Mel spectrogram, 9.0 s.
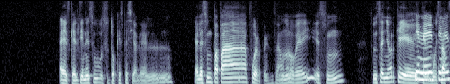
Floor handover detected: Yes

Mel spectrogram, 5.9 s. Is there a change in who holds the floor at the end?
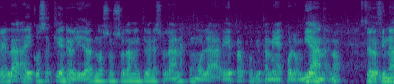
No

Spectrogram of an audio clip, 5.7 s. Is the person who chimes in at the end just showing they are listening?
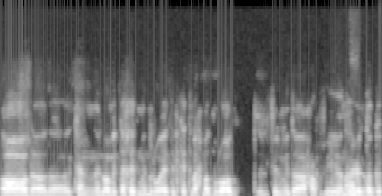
No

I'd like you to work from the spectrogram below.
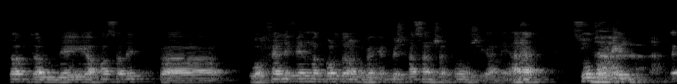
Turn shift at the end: No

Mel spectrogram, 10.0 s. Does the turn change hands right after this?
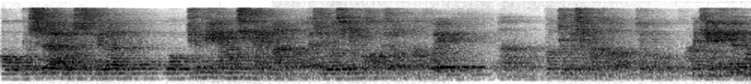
Yes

